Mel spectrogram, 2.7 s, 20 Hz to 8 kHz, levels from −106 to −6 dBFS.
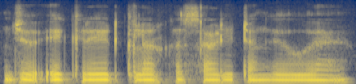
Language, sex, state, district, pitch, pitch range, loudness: Hindi, male, Jharkhand, Deoghar, 95 Hz, 90-95 Hz, -17 LUFS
